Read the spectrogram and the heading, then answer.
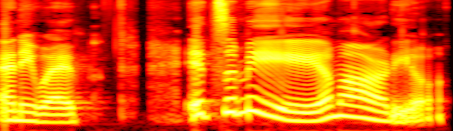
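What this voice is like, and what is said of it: Put-on Italian accent. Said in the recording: “It'll be like a hate crime to do an Italian accent”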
